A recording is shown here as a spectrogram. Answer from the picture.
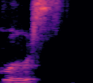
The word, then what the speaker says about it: Gruss: You can find me by my name, Heidi Gruss. It rhymes with Seuss, but it's spelled differently. So it's G-R-U-S-S.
